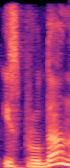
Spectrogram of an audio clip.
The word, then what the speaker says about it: пруда: Ударение во всех падежах на конце слова. Пруд из пруда на пруду, в пруду, с прудом, о пруде. Ну и, естественно, пруды, прудов, прудами.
